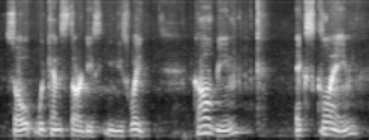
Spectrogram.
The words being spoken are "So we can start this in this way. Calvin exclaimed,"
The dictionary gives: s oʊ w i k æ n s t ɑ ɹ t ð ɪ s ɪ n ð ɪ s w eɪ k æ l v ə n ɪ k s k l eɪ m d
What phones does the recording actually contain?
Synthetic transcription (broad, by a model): s oʊ w i k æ n s t ɑ ɹ t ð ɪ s ɪ n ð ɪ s w eɪ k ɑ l b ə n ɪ k s k l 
